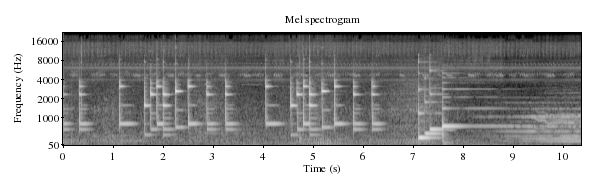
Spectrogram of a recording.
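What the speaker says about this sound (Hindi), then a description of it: "सौरभ तुम्हारा फोन आ रहा है।" A melodic phone ringtone chimes in a quick repeating pattern of bright tones, ringing several times in a row before a sustained tone takes over near the end, clear and alone with no talk.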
